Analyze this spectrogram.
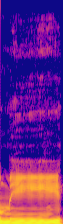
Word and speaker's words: me: example, see me, tell me, help me, then the word is me. Me, same spelling as in English, different pronunciation.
